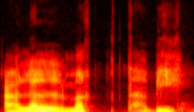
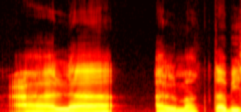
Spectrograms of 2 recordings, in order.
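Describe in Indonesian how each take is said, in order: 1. Huruf 'a' pada artikel dihilangkan dan disambung. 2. Artikel 'al' diucapkan sebagai suku kata yang terpisah. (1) "langsung baca alal, langsung ke lam"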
